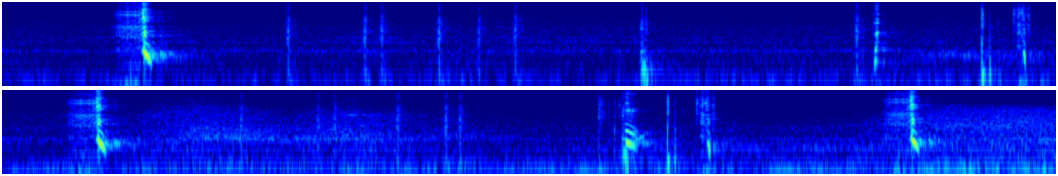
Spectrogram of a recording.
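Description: Heavy thuds sound as a body lands and climbs onto blocks.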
